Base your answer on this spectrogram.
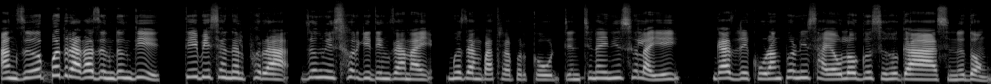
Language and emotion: Bodo, angry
